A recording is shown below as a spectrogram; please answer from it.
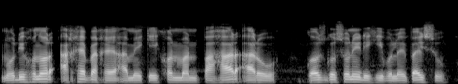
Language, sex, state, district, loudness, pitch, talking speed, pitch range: Assamese, male, Assam, Kamrup Metropolitan, -18 LUFS, 100 Hz, 145 wpm, 100-110 Hz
